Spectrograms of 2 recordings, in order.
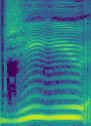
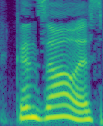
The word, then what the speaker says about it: Gunsaullus: It is spelled Gunsaullus. German. It's German. Yeah. Gunsaullus, PhD, sociologist and intimacy coach, is a national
